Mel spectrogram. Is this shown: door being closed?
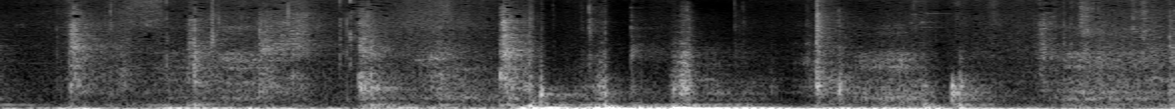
yes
